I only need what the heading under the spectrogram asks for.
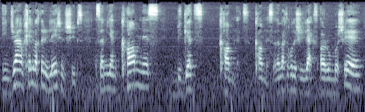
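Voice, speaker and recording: A man's voice: a little high, a little mellow, a little hiss or hum, rough recording. A man teaching an informal Torah study class, mixing Persian with English and explaining phrases as he goes.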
